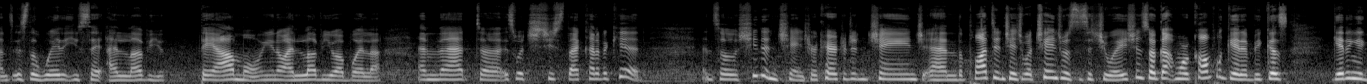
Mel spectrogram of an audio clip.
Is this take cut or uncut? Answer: uncut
